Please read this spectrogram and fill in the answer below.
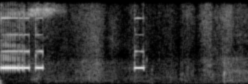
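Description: Handheld Gold Hunter pinpointer beeping at one high pitch as it is swept over sand: a long beep with a quick second one, then one short beep about a second and a half in. The beeps signal a buried metal target, here a coin.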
